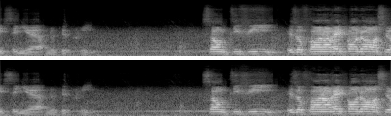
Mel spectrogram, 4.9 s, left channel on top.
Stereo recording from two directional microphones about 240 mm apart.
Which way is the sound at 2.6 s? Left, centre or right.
Centre.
